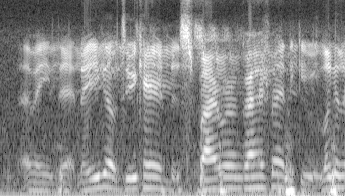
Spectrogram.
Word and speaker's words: Spyro: Yes, I said it right, Spyro.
